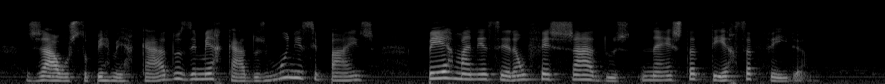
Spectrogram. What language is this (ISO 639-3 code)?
por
